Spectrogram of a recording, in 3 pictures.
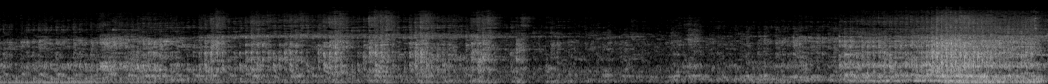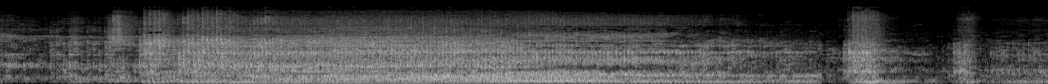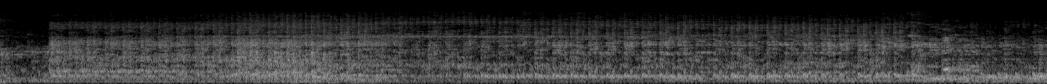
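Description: Powertrac Euro 50 tractor's diesel engine running, growing louder for several seconds in the middle as it is driven close by, then settling back to a steadier, quieter run. Two sharp knocks come about a second apart near the two-thirds mark.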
